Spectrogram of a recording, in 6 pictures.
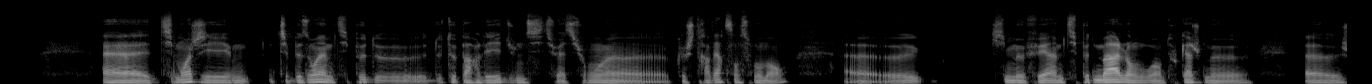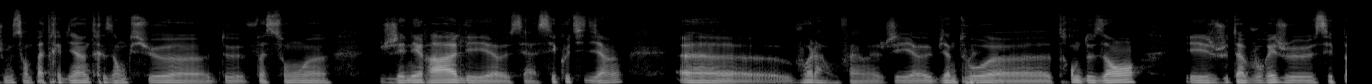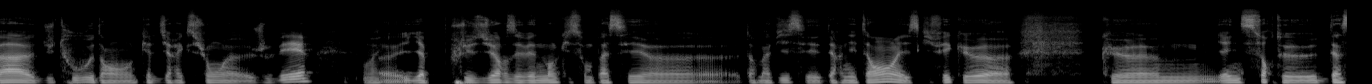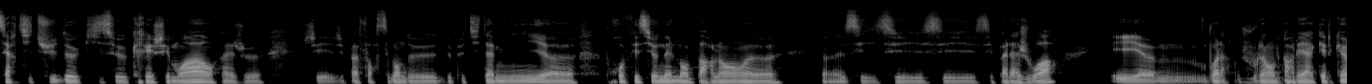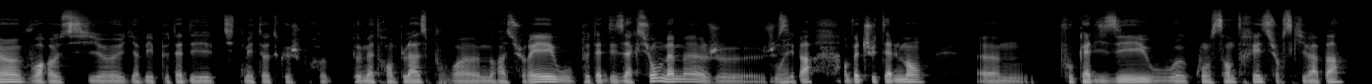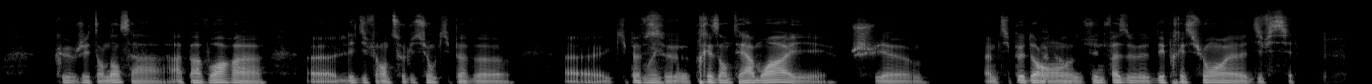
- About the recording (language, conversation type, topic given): French, advice, Comment puis-je mieux gérer mon anxiété face à l’incertitude ?
- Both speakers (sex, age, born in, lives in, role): male, 30-34, France, France, user; male, 35-39, France, France, advisor
- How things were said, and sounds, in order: tapping; stressed: "plusieurs"; other background noise; stressed: "actions"; stressed: "présenter"; stressed: "difficile"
